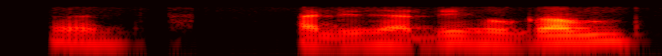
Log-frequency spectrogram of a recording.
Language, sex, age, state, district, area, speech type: Punjabi, male, 18-30, Punjab, Shaheed Bhagat Singh Nagar, urban, conversation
